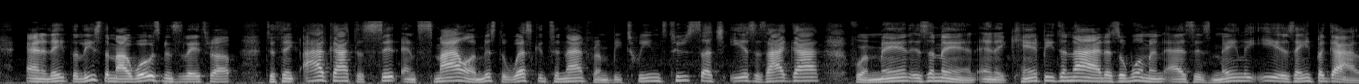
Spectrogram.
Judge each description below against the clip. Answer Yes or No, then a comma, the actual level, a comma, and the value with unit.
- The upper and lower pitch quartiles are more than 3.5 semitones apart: Yes, average, 4.4 semitones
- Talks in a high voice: No, medium, 145 Hz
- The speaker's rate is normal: No, fast, 230 wpm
